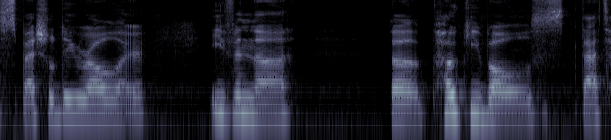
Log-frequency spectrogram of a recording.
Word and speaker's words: poke: Oh, I like all kinds of sushi, but I usually get like any kind of specialty roll or even the poke bowls.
